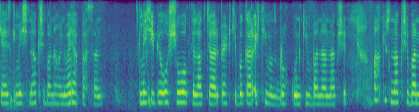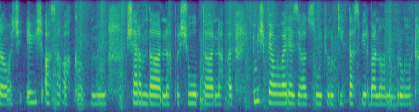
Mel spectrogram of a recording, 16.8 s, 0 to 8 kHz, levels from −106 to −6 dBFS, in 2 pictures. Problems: none marked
